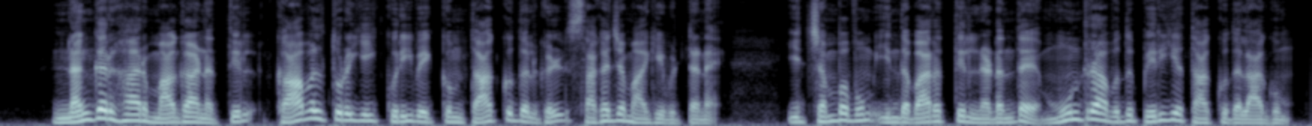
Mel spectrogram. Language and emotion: Tamil, neutral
